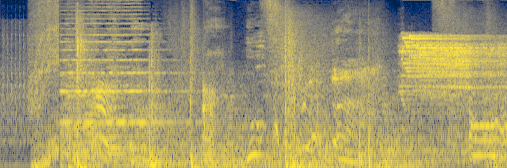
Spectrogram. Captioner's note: grunting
